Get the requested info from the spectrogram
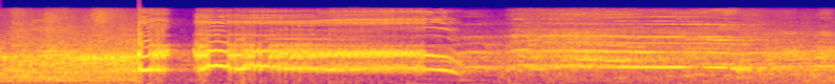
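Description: Rooster crowing, starting just under a second in: a long held call that drops sharply in pitch just after two seconds, followed by a second, lower drawn-out note.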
